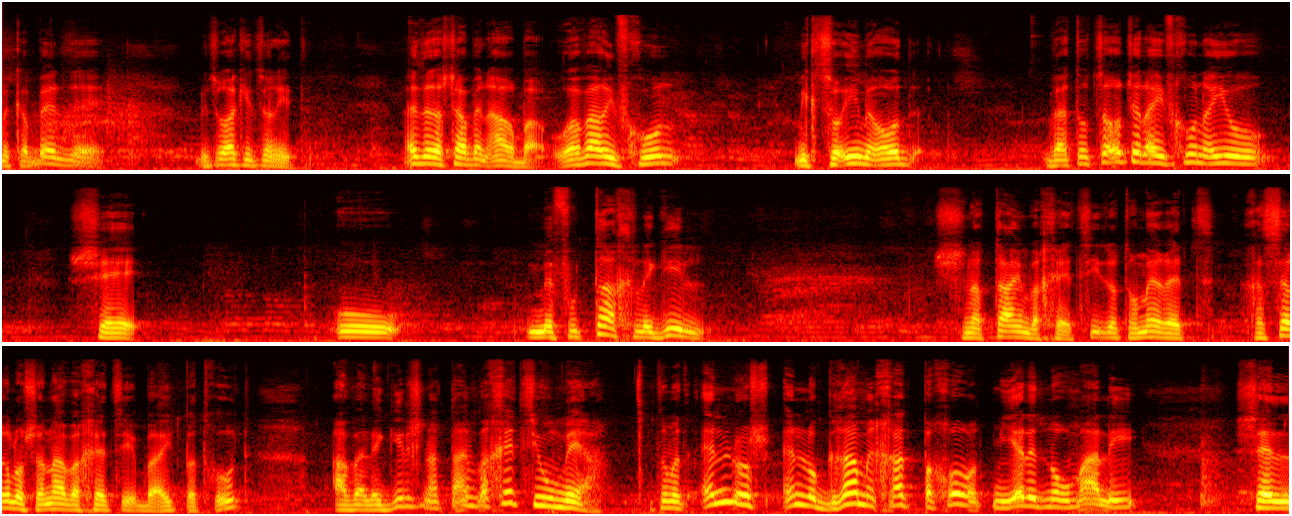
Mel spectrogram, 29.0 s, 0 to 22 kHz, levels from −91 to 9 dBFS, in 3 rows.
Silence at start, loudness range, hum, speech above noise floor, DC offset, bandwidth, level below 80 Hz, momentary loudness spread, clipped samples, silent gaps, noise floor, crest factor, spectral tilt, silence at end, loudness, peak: 0 s; 5 LU; none; 29 dB; under 0.1%; 15.5 kHz; -50 dBFS; 13 LU; under 0.1%; none; -50 dBFS; 22 dB; -7.5 dB/octave; 0 s; -22 LUFS; 0 dBFS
